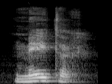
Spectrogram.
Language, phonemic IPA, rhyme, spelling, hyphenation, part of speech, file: Dutch, /ˈmeːtər/, -eːtər, meter, me‧ter, noun, Nl-meter.ogg
- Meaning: 1. meter (device that measures things or indicates a physical quantity) 2. measurer (person who measures something) 3. meter, metre (unit of distance) 4. godmother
